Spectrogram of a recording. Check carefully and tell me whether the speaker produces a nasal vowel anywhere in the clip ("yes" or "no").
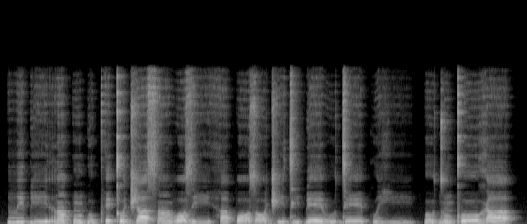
yes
